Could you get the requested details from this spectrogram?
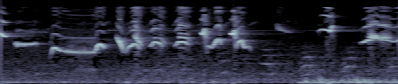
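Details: Singing oriental magpie-robin, a decoy bird used to spur other birds to sing: long, wavering whistles are followed by a dense, jumbled warble of rising and falling notes, then scattered high chips.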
